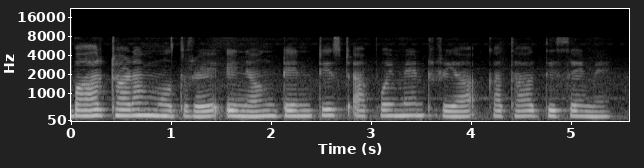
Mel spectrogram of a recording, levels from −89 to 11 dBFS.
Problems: constant background noise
